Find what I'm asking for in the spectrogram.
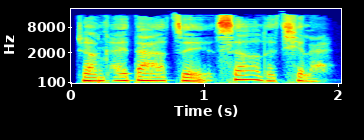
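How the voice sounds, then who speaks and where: A woman calmly narrating a crime story as a storyteller, in an even reading voice. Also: lowish voice, a little slow, creaky, slightly rough, no room sound, clean studio sound.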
